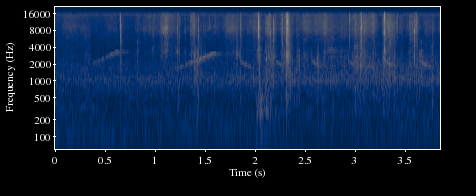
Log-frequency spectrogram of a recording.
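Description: Paper banknotes rustle softly as a hand counts them.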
